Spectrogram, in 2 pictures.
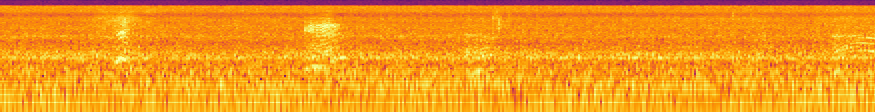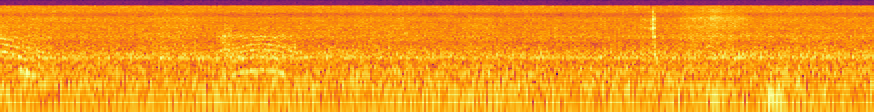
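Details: Rescued baby kitten calming on a lap and seeking affection, with fellow kittens Pon and Chiro climbing on too; a few soft, faint meows spaced apart, along with small clicks and a low steady hum.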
